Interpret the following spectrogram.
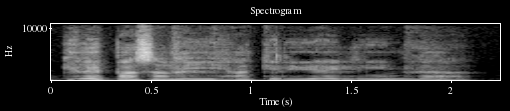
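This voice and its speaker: A man's voice: medium pitch, brisk, over music. Man telling a story animatedly. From Colombia. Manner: animated storyteller, acts out quoted voices. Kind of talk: storytelling religious talk.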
